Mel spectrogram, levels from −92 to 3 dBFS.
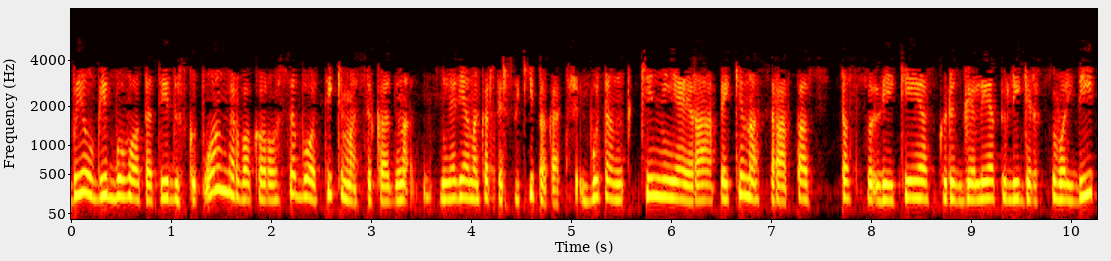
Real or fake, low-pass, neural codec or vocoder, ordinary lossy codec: fake; 7.2 kHz; codec, 16 kHz, 4.8 kbps, FACodec; MP3, 24 kbps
